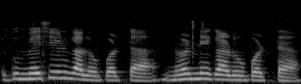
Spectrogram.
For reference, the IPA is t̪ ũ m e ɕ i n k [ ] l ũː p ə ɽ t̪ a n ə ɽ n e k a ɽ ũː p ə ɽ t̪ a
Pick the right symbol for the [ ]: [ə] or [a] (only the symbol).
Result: a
